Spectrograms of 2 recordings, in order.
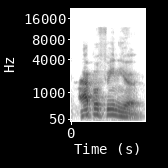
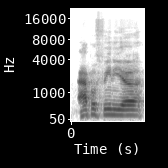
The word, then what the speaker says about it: apophenia: project and it is called how do you pronounce it apophenia what is apophenia apophenia and they would explain it way better than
